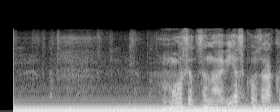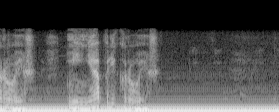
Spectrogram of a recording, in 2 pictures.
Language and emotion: Russian, neutral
